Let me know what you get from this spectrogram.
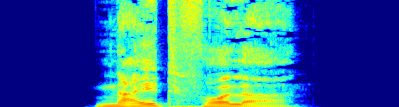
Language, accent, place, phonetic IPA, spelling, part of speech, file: German, Germany, Berlin, [ˈnaɪ̯tfɔlɐ], neidvoller, adjective, De-neidvoller.ogg
- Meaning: inflection of neidvoll: 1. strong/mixed nominative masculine singular 2. strong genitive/dative feminine singular 3. strong genitive plural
